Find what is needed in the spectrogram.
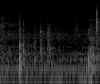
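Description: Quiet room tone with a few faint, short clicks and knocks, and a sharper click near the end.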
